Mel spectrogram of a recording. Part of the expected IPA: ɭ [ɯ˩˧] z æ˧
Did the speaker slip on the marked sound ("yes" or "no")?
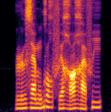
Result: no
